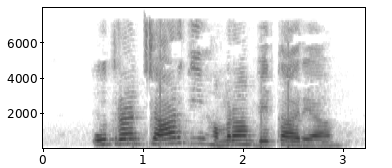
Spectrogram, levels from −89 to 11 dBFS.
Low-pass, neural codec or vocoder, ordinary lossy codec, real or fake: 7.2 kHz; none; AAC, 32 kbps; real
